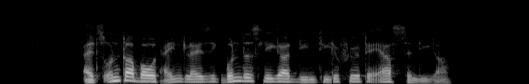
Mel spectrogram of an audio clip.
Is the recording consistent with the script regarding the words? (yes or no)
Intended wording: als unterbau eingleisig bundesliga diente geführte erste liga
yes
